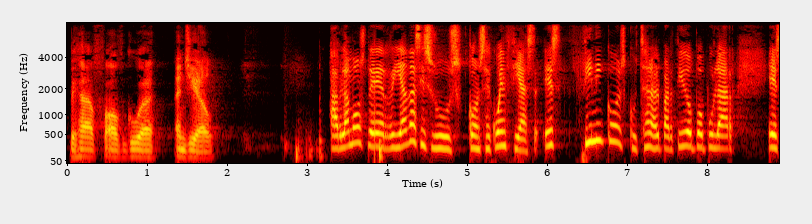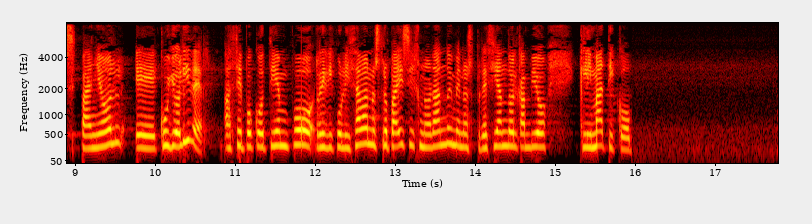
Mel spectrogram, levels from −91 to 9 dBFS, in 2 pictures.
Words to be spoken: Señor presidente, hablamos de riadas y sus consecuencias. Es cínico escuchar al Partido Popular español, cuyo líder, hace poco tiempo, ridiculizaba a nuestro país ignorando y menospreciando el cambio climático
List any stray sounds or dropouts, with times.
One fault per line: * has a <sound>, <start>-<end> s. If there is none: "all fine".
all fine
